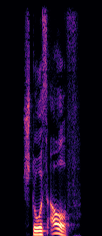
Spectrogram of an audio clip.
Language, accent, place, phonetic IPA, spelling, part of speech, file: German, Germany, Berlin, [ˌʃtoːs ˈaʊ̯f], stoß auf, verb, De-stoß auf.ogg
- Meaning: singular imperative of aufstoßen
